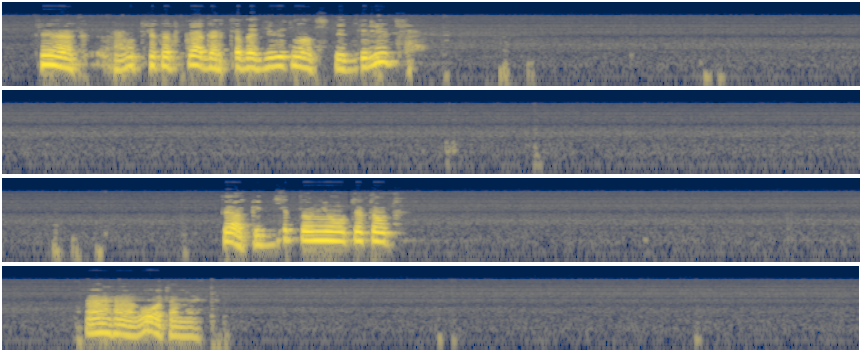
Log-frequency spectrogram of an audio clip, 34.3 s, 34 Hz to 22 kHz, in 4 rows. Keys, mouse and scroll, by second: 1.3-2.0 drag, 3.0 Delete, 4.0 click, 5.1 space, 13.3-14.0 middle drag, 17.8 space, 18.4-19.1 middle drag, 20.1-26.8 drag, 27.0-27.4 middle drag, 28.0 KP_3, 30.3 click, 32.9-34.3 drag.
